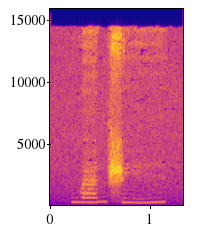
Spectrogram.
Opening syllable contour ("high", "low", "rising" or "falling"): rising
